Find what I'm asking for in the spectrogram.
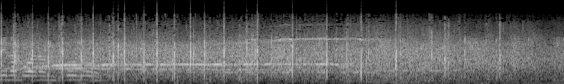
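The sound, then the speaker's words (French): An audience applauds during a French-language church service, with dense, even clapping that continues for nearly six seconds and a voice briefly audible over it near the start. “Acclamons encore notre Dieu.”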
